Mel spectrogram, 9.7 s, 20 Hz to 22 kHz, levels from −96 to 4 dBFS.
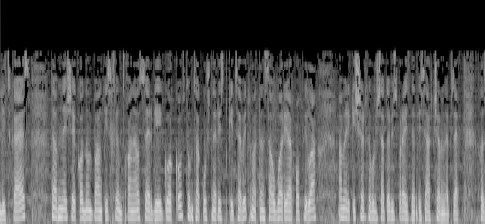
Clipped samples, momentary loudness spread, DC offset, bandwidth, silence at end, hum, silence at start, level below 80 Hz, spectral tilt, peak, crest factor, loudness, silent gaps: under 0.1%; 5 LU; under 0.1%; 8.8 kHz; 0 s; none; 0 s; -46 dBFS; -5.5 dB/octave; -6 dBFS; 12 dB; -19 LUFS; none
